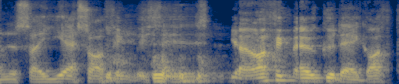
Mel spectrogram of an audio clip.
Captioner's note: laughs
